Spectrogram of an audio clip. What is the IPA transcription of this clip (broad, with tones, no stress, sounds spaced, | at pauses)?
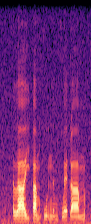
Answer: l aː˨˦ j ʔ a˧˩ m k w ṵ˧˨ n ə̤˨˩ m h w ɛ˧˩ ɗ a˨˦ m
